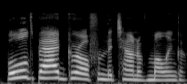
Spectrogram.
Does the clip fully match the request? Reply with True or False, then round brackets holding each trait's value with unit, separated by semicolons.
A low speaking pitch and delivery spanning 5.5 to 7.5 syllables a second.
False (240 Hz; 5.6 syllables/s)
